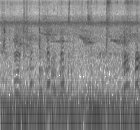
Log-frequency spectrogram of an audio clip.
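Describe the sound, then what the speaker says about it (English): Hungry chickens clucking and squawking at feeding time, many birds close together over a low rumbling background, with no clear talking. "Hangry chickens."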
